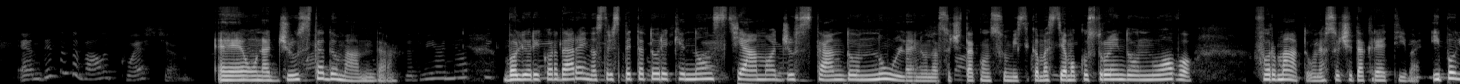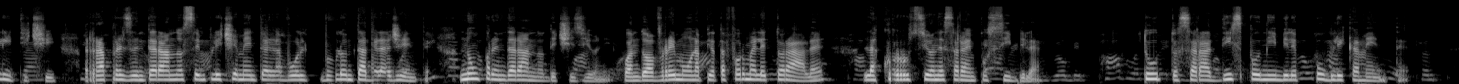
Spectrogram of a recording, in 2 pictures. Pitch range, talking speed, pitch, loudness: 200-235 Hz, 105 wpm, 215 Hz, -20 LUFS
